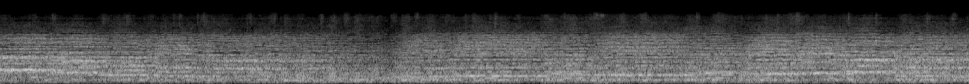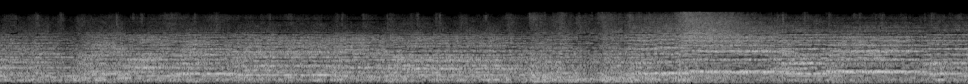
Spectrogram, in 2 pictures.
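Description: A very large youth orchestra and choir performing together, with sung voices over held orchestral chords at a steady, full level.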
